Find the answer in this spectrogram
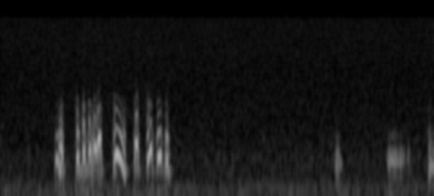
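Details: From its burrow at St Lazar, a Leach's storm petrel gives a fast rattling run of around eight clipped notes, then falls quiet apart from a few fainter short notes and low rustling movement.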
